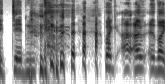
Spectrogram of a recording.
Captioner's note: laughs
